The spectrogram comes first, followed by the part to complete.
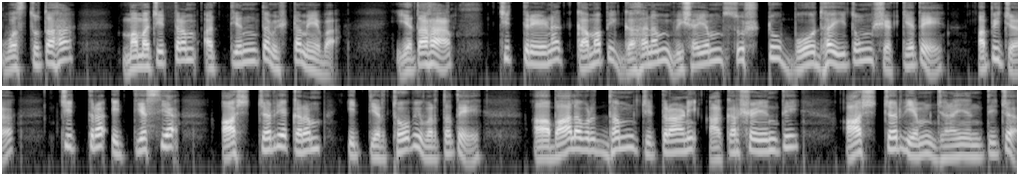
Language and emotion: Sanskrit, neutral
